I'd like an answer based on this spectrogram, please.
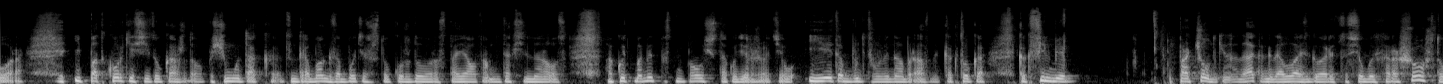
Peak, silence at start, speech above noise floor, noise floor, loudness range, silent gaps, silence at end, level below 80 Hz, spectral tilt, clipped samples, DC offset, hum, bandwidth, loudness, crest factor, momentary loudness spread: -8 dBFS; 0 s; 41 dB; -61 dBFS; 2 LU; none; 0 s; -46 dBFS; -7.5 dB/octave; under 0.1%; under 0.1%; none; 13 kHz; -21 LUFS; 12 dB; 7 LU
